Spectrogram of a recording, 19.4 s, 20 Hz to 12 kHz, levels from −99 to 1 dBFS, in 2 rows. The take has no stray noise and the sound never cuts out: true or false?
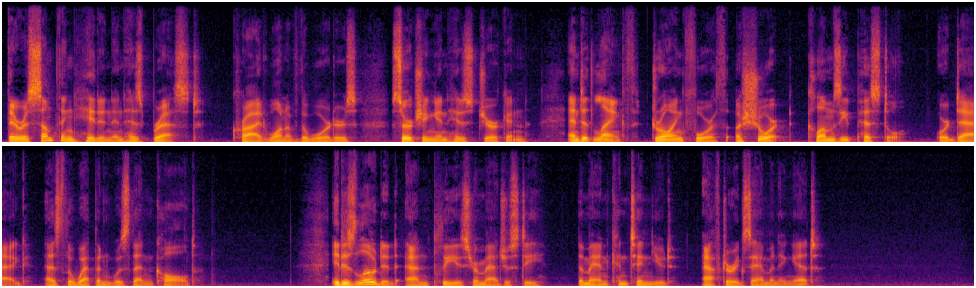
true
